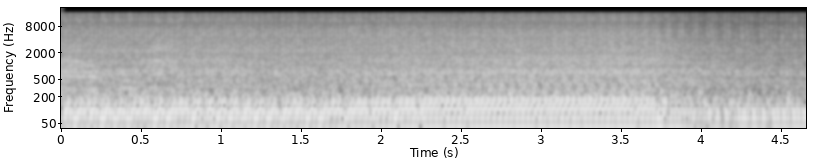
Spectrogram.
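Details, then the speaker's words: Warm VW Thing air-cooled four-cylinder after dwell and distributor timing were set: a fast, steady idle well above where it should sit. The throttle cable is pulled too tight, propping the throttle open; it is disconnected. "yeah sound pretty good here yeah the idle is really high right"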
